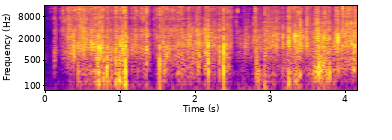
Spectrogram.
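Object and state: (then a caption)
Crumpled tissue paper. A crumpled ball of thin white tissue paper is passed from one hand to the other, squeezed, and crinkled with the fingers over a wooden table. It makes a dense, continuous rustle of bright, dry crackles and crunches with almost no low end, swelling with each squeeze for about four seconds.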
